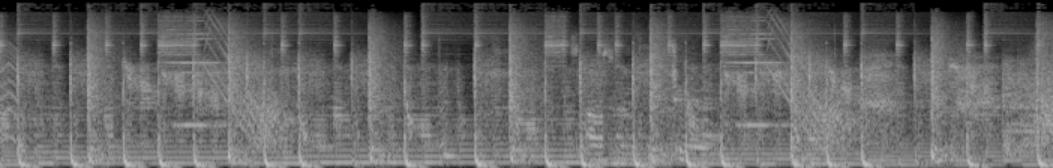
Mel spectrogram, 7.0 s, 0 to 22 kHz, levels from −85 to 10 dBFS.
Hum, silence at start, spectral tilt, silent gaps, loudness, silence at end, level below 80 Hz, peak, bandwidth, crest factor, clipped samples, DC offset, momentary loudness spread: none; 0 s; -3 dB/octave; none; -18 LUFS; 0 s; -36 dBFS; 0 dBFS; over 20 kHz; 18 dB; under 0.1%; under 0.1%; 4 LU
